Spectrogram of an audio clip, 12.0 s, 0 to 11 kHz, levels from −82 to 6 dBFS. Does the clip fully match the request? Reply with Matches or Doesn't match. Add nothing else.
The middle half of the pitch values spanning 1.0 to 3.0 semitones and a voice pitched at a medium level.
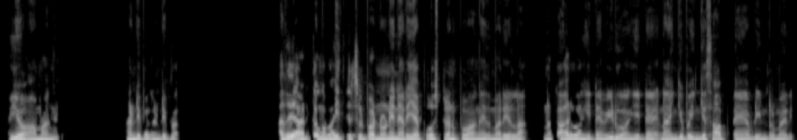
Matches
